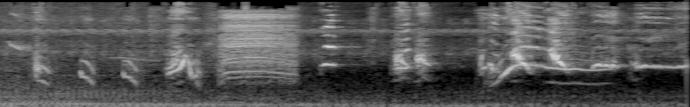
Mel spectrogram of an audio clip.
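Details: Oriental magpie-robin song, used as bait to prompt singing: quick choppy notes, a harsh rasping burst, then a bright warbled phrase ending in a long level whistle.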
